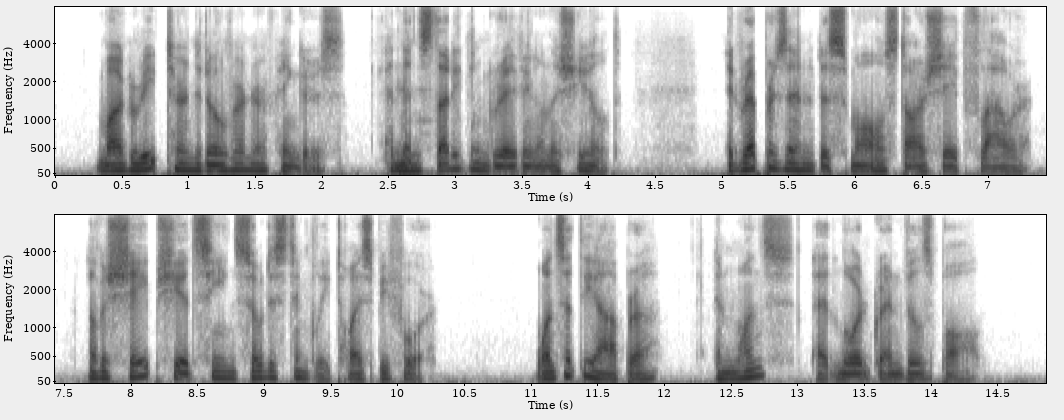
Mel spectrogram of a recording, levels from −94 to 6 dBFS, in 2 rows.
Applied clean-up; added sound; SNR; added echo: neural diffusion model UNIVERSE++.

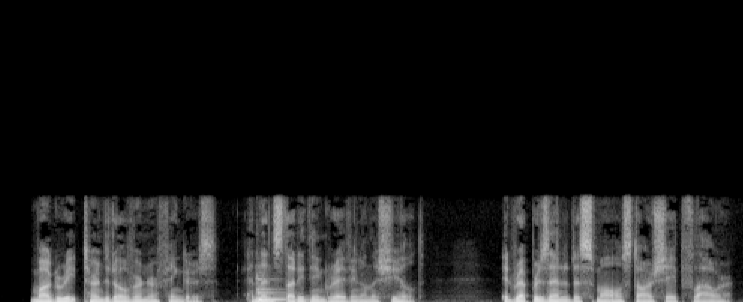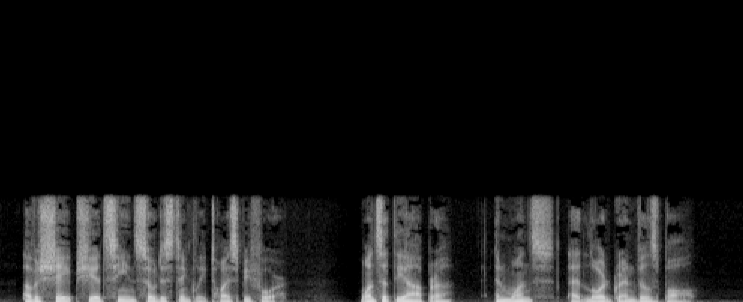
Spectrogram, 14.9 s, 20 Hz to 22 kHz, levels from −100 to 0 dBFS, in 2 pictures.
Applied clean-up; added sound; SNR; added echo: neural mask model RNNoise.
